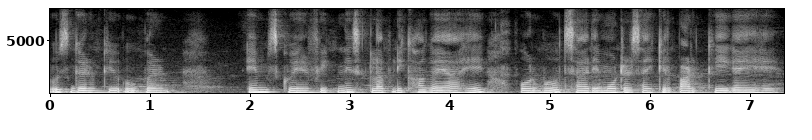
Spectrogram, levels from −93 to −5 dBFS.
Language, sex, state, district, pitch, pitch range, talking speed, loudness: Hindi, female, Arunachal Pradesh, Papum Pare, 190 Hz, 180-200 Hz, 155 wpm, -14 LUFS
